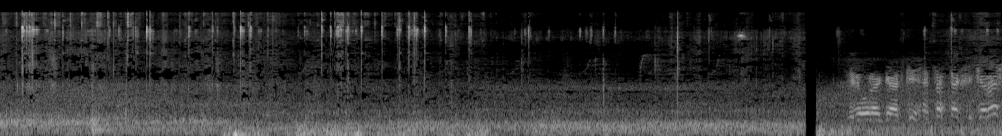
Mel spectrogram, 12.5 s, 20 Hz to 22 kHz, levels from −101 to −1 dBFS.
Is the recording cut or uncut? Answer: cut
